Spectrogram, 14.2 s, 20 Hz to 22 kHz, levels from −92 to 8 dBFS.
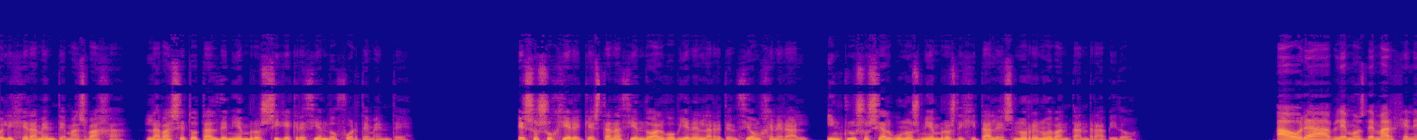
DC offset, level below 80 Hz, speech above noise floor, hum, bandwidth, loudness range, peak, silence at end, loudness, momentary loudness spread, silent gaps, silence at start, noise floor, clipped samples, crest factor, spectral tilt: under 0.1%; -44 dBFS; over 69 dB; none; 15.5 kHz; 3 LU; -4 dBFS; 0 s; -21 LUFS; 10 LU; 4.30-5.06 s, 11.58-12.68 s; 0 s; under -90 dBFS; under 0.1%; 18 dB; -6.5 dB/octave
